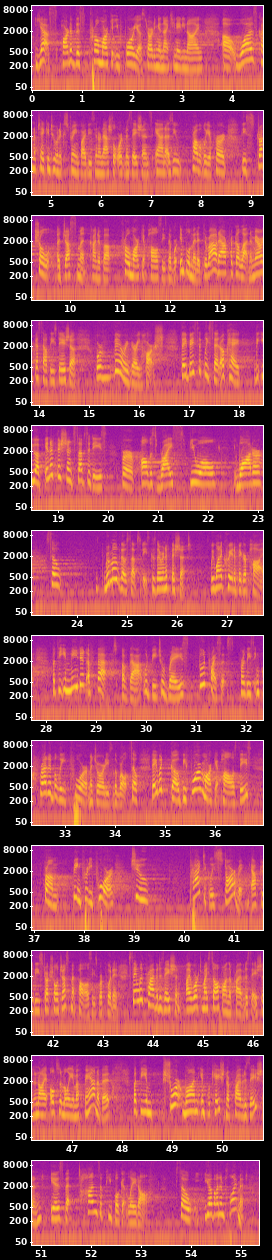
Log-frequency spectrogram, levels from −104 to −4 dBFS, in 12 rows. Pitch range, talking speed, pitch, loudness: 200-275 Hz, 165 wpm, 235 Hz, -21 LUFS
